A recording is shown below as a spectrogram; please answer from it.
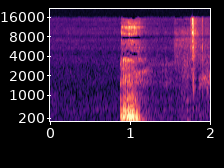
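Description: A man clearing his throat once, a short burst about a second in.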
